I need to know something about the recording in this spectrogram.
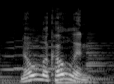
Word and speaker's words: Nolocolon: So now this is our water ground type intestines Pokemon, Nolocolon. Same syllable flow as Pyukumuku, Nolocolon.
